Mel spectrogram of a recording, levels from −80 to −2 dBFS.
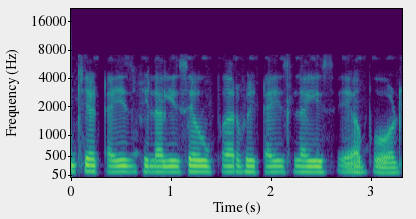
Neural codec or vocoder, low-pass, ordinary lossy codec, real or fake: codec, 16 kHz, 8 kbps, FunCodec, trained on Chinese and English, 25 frames a second; 7.2 kHz; none; fake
